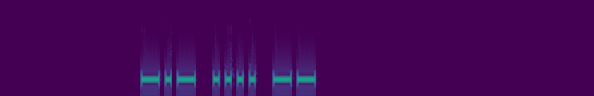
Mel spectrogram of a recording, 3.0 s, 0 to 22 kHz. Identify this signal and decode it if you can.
Morse code, heard as a keyed tone, about 40 wpm, 700 Hz. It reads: KHM
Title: USA Call Sign Postfixes - 3 Letters 40wpm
